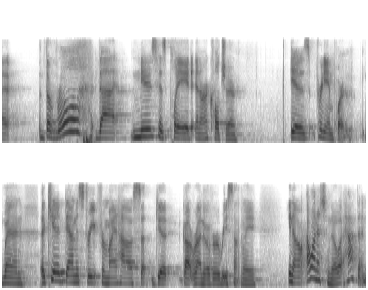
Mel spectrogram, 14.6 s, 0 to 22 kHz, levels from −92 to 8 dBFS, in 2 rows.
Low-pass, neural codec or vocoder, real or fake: 7.2 kHz; codec, 16 kHz, 1 kbps, X-Codec, HuBERT features, trained on general audio; fake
